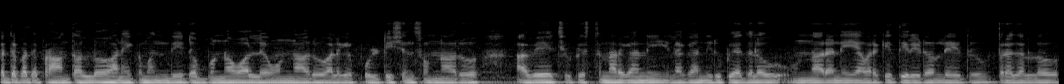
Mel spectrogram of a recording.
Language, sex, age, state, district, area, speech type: Telugu, male, 18-30, Andhra Pradesh, West Godavari, rural, spontaneous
